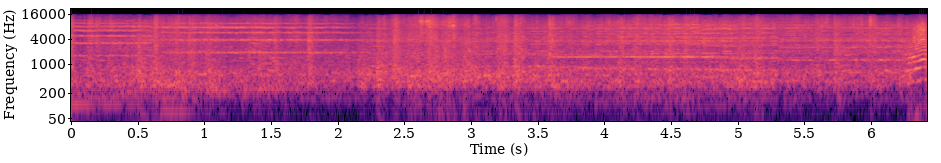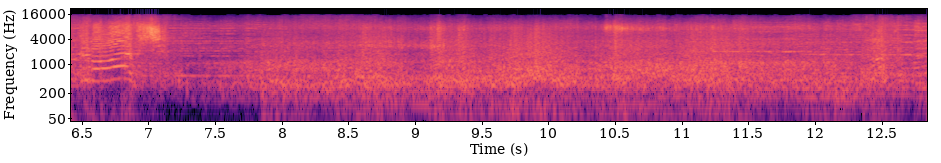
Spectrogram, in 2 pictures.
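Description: Diesel passenger train running at speed, a steady rolling rumble with wheel clatter that grows louder in the second half. A short wavering rising tone sounds a little past the middle.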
